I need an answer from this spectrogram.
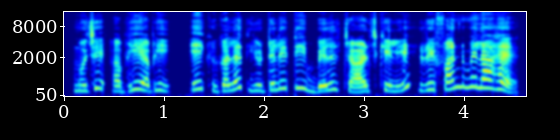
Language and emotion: Hindi, happy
